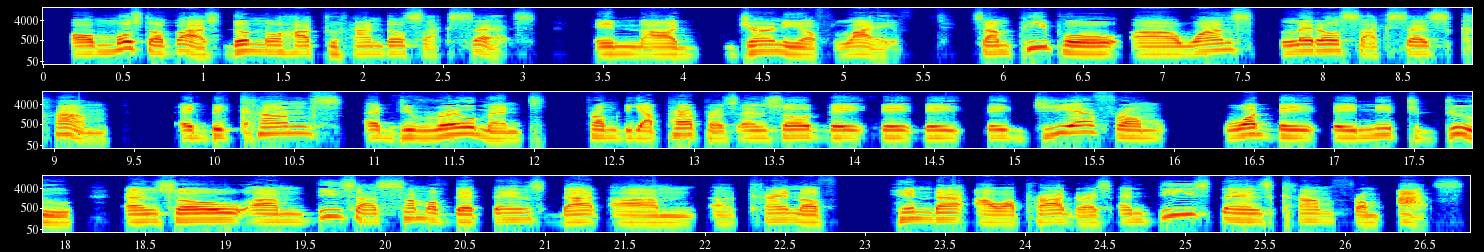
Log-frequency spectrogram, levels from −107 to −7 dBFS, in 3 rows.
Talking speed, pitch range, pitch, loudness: 150 wpm, 130-155 Hz, 140 Hz, -24 LUFS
